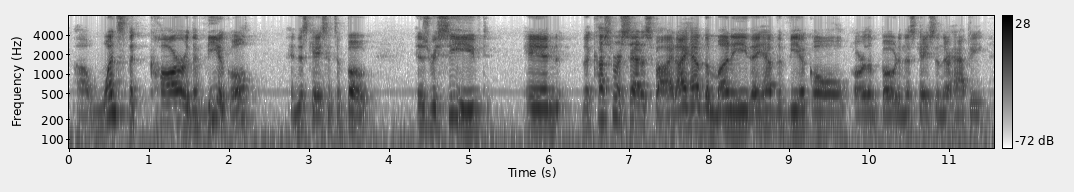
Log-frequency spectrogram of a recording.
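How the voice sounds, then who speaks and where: A man at a moderate pace, with audible room echo. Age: 60s. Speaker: collector car dealer. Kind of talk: casual monologue.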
